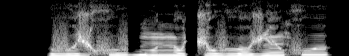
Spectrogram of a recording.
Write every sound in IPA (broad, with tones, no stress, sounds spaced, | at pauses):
v ɯ˩˧ ʒ xʷ ɯ˧˥ v b ũ˧ n o˧˥ t͡ʃ o˧ v ð o˩ ʒ ẽ˩˧ xʷ ɯ˥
